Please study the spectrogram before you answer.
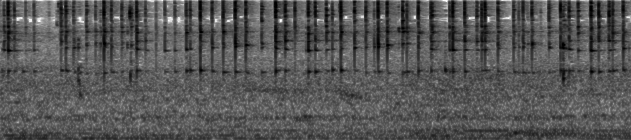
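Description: Long nails tap quickly along a hollow, clear glass bottle held sideways in the hands, producing a rapid stream of bright, ringing clinks. A steady low rumble sits underneath the taps.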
